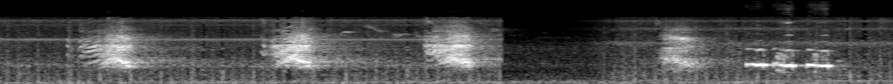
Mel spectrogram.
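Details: Fox in the mating season, when foxes call out to each other. Three harsh, hoarse barks about a second apart, a short pause, then a fourth bark followed by faint squeaky notes over a low, steady background hiss.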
